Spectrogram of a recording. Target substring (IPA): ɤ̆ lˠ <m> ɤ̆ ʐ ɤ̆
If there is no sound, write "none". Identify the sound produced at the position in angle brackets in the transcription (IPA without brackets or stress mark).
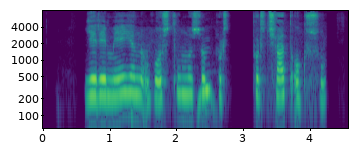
m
